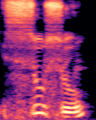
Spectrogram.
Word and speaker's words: sou-sou: this video so y'all can learn now a susu which is spelled s-u-s-u or s-o-u or sou is uh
